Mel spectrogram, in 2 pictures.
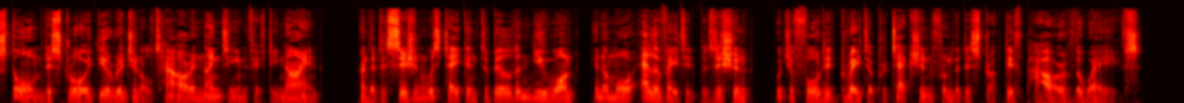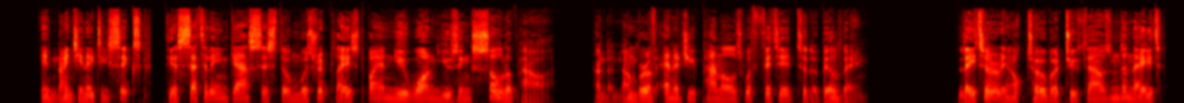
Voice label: lighthouse audioguide; es vedra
